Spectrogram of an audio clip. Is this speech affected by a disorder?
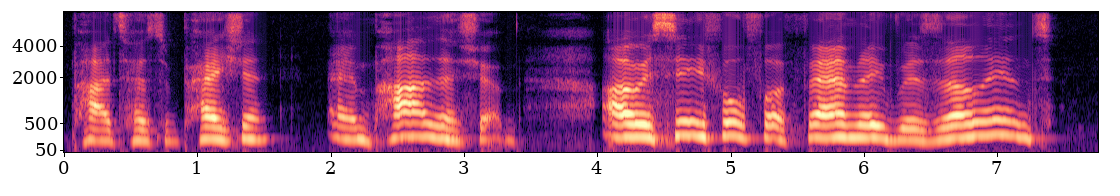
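Yes: motor neuron disease.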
